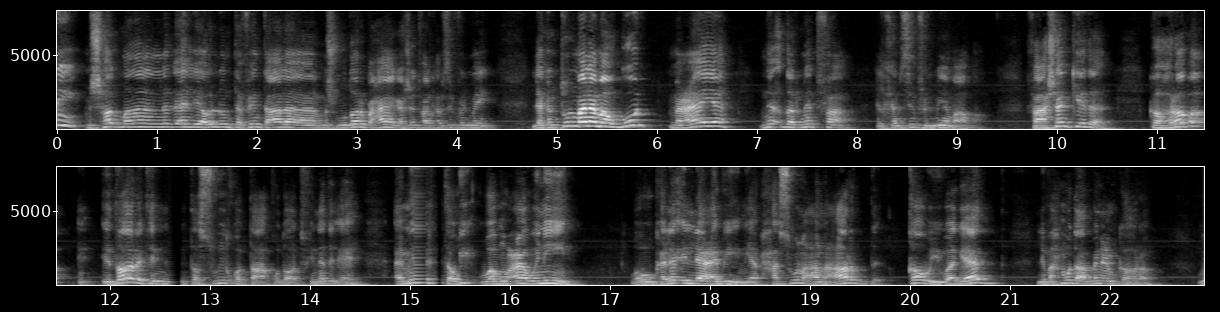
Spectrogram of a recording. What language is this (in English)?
Arabic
